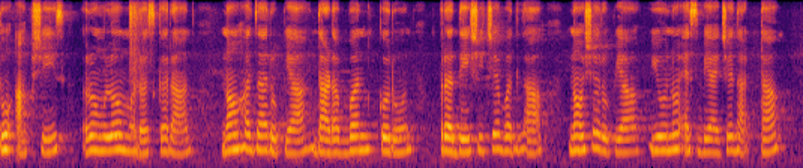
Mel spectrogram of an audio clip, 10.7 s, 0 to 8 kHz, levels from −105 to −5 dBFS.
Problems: constant background noise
